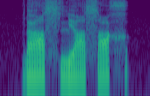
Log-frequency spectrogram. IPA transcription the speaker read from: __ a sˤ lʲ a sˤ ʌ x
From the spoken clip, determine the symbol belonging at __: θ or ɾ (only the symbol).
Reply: ɾ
